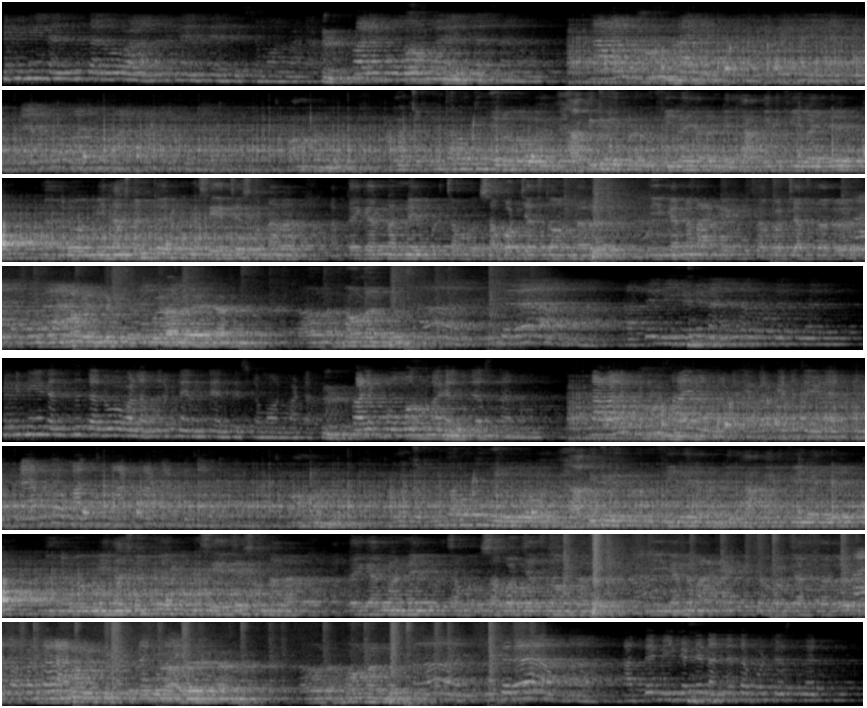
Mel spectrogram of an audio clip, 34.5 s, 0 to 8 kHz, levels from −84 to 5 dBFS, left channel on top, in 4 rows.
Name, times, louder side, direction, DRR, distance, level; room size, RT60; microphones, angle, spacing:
voice 1, 0.0-3.1 3.5-5.4 5.8-11.2 11.7-12.2 23.5-24.1 25.7-27.9 30.0-31.8 32.1-34.0, right 2 dB, 80° right, -2 dB, 3.8 m, -38 dB
voice 2, 3.1-3.4 4.0-4.7 6.3-6.8 11.5-17.3 17.6-25.8 26.2-28.2 28.8-30.0 30.8-30.9 32.7-32.8, left 1 dB, 50° left, -4 dB, 3.2 m, -34 dB
sound 1, 5.6-19.9, equal, ahead, 1.1 m, -36 dB
sound 2, 22.7-31.3, right 5 dB, 45° right, 1.0 m, -42 dB
21.5 x 14.5 x 4.4 m, 2.3 s
head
